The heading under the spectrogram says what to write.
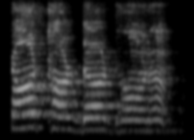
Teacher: इनको बोलते समय हमारी जीभ है वो उल्टी होकर तालू से टकराती है, इसको बोलते हैं मूर्धा, मूर्धन्य ध्वनि।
